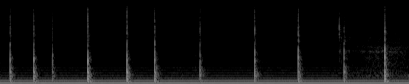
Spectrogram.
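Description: Chalk writing on a blackboard: about a dozen short, sharp taps and clicks of the chalk at irregular intervals as characters are written, over a steady low electrical hum.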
